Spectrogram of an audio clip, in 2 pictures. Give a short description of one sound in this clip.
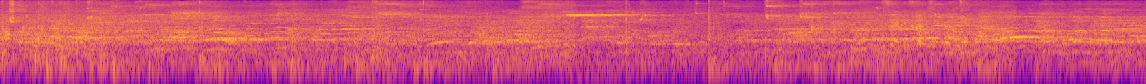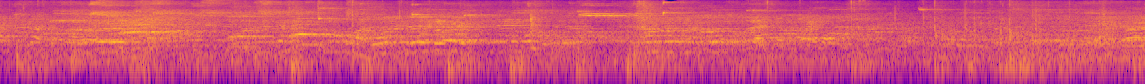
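Boys shout to each other in an echoing gym.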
